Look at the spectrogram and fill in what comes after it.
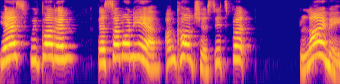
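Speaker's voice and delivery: very loud, shrill, high-pitched calling out. Mr. Diggory calls out to the others from the darkness, shouting. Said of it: "they heard Mr. Diggory shout".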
